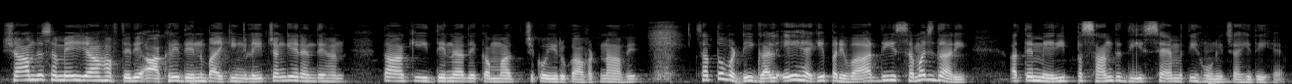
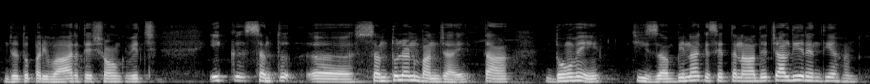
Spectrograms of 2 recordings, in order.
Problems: constant background noise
